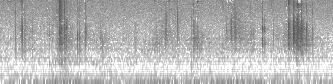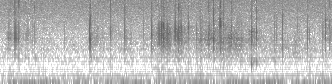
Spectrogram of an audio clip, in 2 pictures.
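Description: Fingertips and nails push small solid steel pachinko balls into a pile on black velvet, producing dense, bright metallic clinking and clicking. The clinks come in quick, overlapping clusters over a steady low hum.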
